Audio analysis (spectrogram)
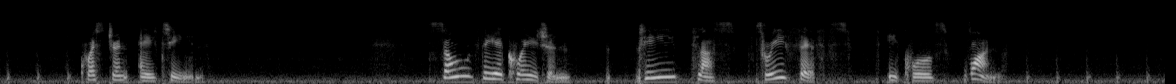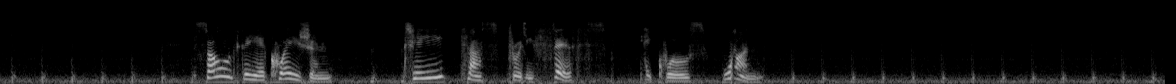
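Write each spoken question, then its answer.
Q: Solve the equation T plus 3/5 equals 1.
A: 2/5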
